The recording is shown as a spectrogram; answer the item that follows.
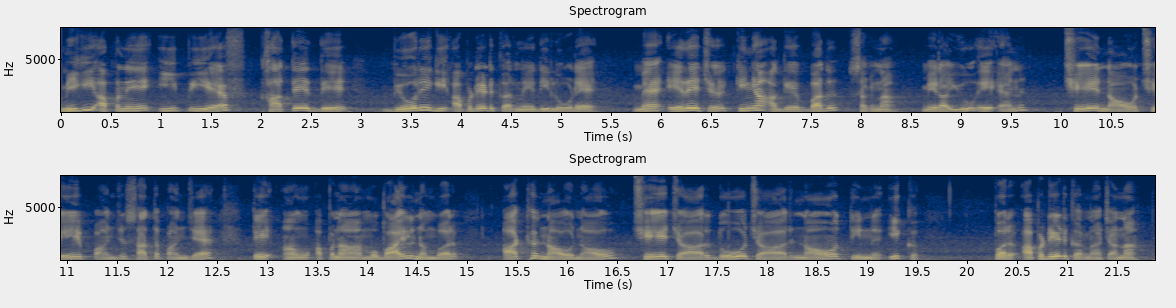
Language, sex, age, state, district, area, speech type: Dogri, male, 45-60, Jammu and Kashmir, Kathua, urban, read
